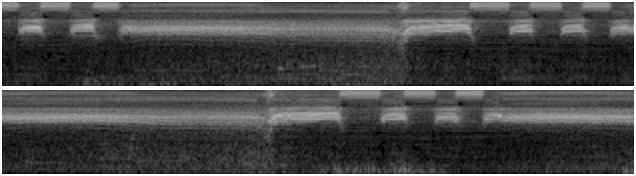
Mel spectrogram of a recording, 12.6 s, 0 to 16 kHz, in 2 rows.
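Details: Male ming-ming cicada, Hyalessa maculaticollis, singing loudly on a cherry tree trunk in Japan, early August 2018, to attract a female; a continuous high shrill drone that pulses and surges every few seconds, with faint piano practice nearby.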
